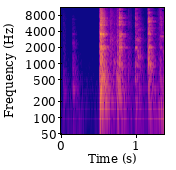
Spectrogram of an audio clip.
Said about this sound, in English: Shatter goes the glass on the floor.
